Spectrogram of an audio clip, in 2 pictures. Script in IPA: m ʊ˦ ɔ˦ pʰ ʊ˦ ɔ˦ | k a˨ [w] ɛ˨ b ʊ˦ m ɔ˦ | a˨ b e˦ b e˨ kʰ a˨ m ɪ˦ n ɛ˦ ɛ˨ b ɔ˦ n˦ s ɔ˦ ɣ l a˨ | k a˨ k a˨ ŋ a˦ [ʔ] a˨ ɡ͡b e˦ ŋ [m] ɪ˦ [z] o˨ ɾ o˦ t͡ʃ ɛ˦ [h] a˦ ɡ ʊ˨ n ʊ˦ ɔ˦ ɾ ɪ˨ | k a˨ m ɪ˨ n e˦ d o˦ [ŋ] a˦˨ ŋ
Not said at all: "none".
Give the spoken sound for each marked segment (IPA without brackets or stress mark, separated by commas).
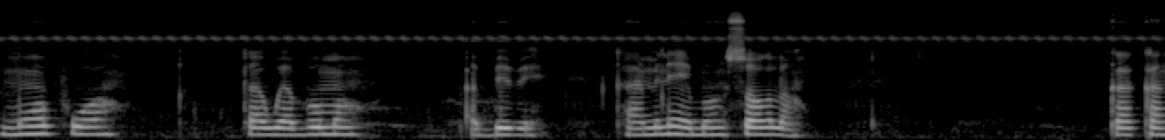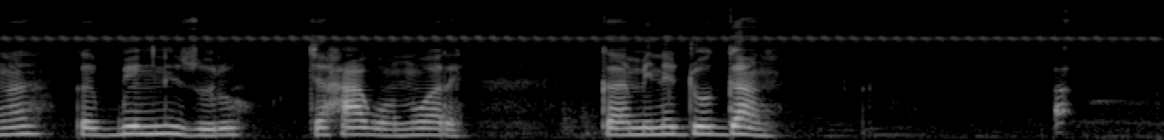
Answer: w, k, n, z, h, ɡ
